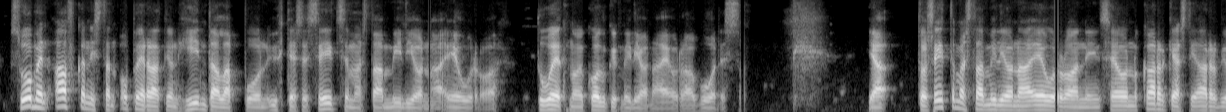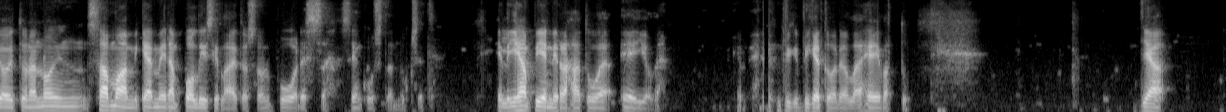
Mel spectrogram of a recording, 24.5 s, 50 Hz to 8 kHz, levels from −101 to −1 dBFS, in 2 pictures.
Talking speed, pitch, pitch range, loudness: 110 wpm, 110 Hz, 95-135 Hz, -22 LUFS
